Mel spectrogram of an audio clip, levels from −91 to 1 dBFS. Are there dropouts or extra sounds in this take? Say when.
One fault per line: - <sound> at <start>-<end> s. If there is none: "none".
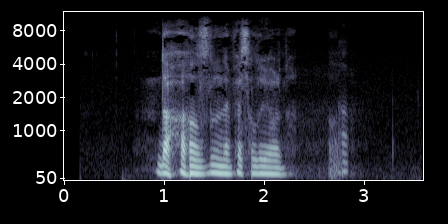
- laugh at 2.6-2.8 s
